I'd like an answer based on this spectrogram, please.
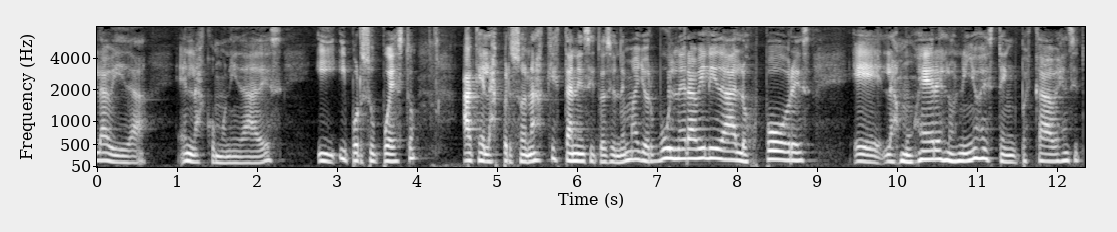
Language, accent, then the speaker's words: Spanish; Bilbao, Basque Country, Spain; en el caso aquí de, de Bilbao como bilbaínos, como que hemos nacido aquí, hemos estado toda la vida aquí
